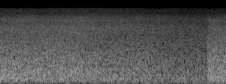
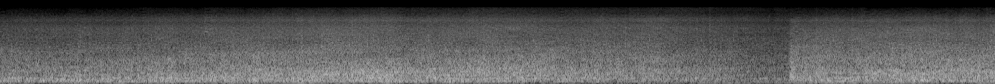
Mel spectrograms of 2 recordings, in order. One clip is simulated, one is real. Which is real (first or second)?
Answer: first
